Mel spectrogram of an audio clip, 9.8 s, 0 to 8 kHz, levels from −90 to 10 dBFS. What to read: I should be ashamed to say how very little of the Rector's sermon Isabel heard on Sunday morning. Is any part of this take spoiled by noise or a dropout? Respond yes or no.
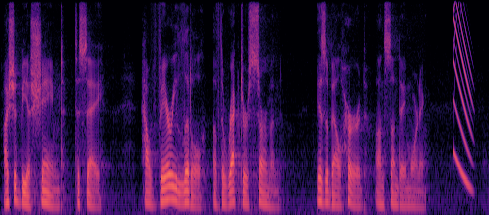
yes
